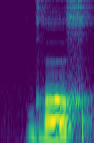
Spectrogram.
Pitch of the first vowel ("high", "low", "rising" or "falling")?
high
